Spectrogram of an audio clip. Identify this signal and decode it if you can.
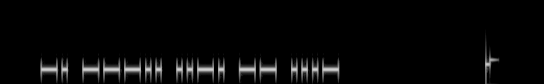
Morse code, heard as a keyed tone, about 21 wpm, 700 Hz. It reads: N8FMV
